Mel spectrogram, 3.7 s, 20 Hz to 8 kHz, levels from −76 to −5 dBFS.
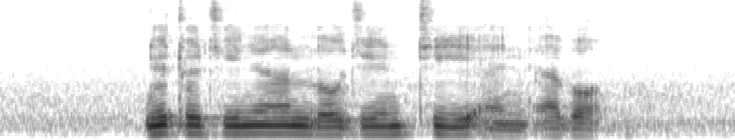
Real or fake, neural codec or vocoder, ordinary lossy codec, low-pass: fake; codec, 16 kHz, 16 kbps, FunCodec, trained on Chinese and English, 50 frames a second; none; none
